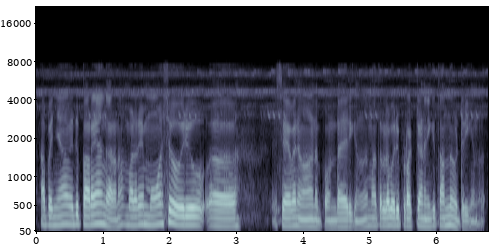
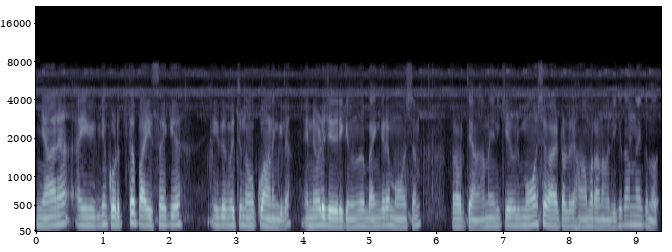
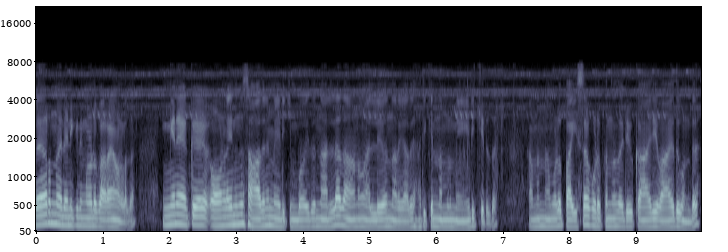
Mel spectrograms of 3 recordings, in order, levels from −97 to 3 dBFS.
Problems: none marked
